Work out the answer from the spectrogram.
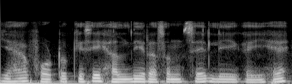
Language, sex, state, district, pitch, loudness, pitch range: Hindi, male, Uttar Pradesh, Saharanpur, 125 Hz, -15 LUFS, 115-130 Hz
